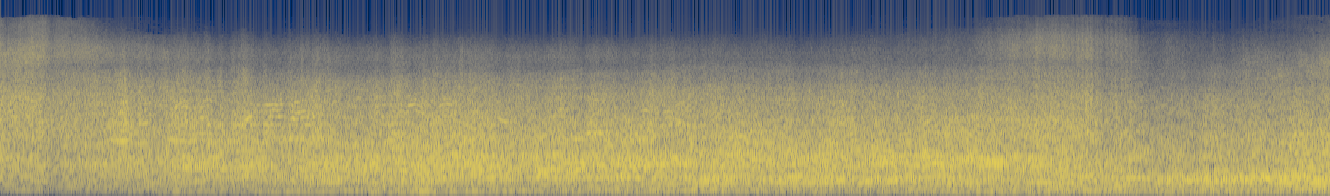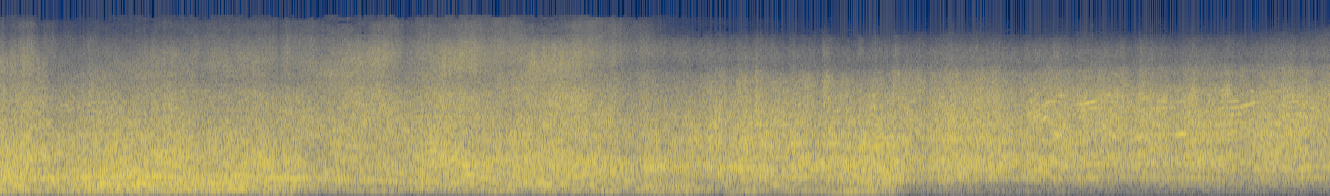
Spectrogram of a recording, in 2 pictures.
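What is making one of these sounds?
Race car engines roar loudly around a dirt track, outdoors.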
